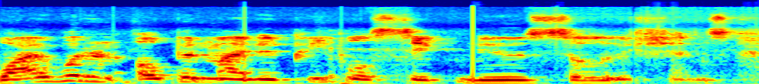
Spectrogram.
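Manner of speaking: ordinary talk, nothing marked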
